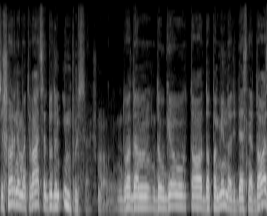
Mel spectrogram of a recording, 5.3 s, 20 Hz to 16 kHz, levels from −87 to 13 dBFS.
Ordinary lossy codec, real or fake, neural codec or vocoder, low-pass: AAC, 48 kbps; fake; vocoder, 48 kHz, 128 mel bands, Vocos; 14.4 kHz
